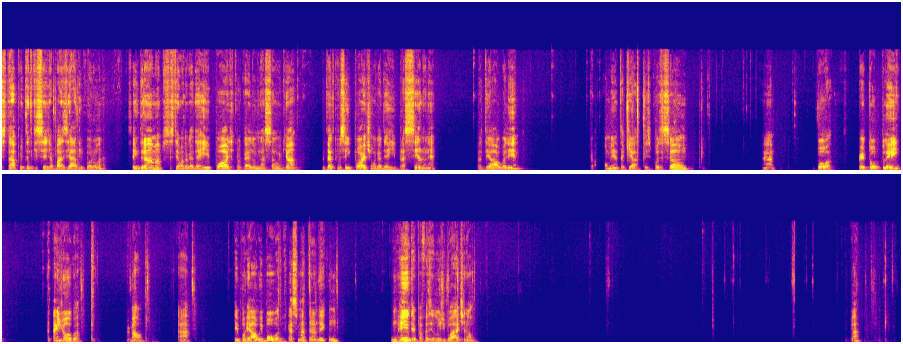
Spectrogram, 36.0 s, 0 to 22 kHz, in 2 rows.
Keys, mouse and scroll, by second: 0.1-1.6 right drag, 2.4 right click, 3.3 click, 5.8 click, 8.4 click, 10.0 click, 11.6 click, 11.8 click, 12.4 2, 12.7 Return, 13.0 Tab, 13.9 2, 14.3 Return, 14.7 End, 14.9 Return, 15.7 right click, 15.8 w, 16.1 d, 17.6 click, 18.7 click, 19.1 d, 22.3 shift+click, 22.9 d, 24.5 f, 25.0 w, 26.1 d, 28.9 a, 29.6-31.9 shift+right drag, 32.5-35.9 typing.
